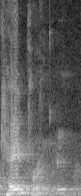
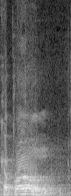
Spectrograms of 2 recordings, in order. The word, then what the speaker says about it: Capron: long since dead, that the only way to pronounce that was like apron. Fort Capron. Cuz I always said Fort Cabrone.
